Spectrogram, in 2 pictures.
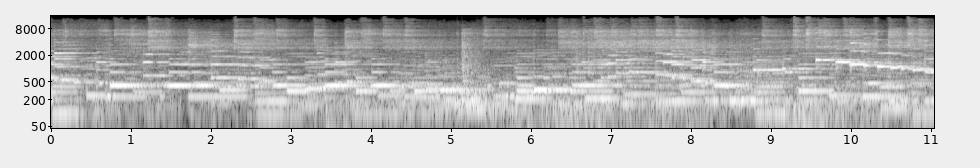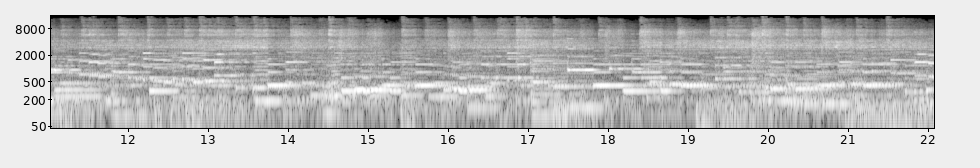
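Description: Live jazz quartet playing a tune: piano, plucked double bass and drum kit, with the saxophone at the microphone.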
